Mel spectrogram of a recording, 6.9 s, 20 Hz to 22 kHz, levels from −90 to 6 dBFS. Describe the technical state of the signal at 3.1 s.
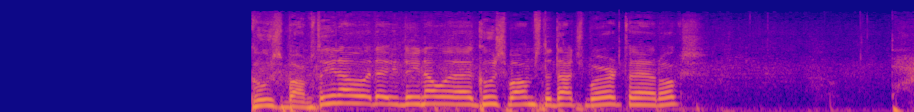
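Nothing is wrong with the signal at 3.1 s; at that moment it plays through intact, with no dropout, distortion, glitch or other disturbance to be heard.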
